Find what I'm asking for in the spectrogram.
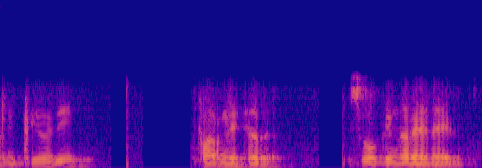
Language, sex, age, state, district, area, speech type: Malayalam, male, 18-30, Kerala, Kozhikode, rural, conversation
